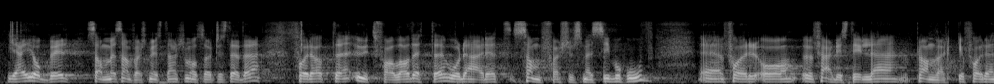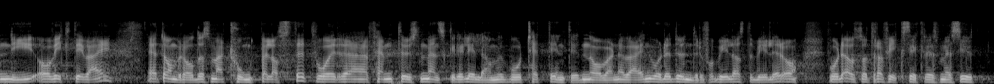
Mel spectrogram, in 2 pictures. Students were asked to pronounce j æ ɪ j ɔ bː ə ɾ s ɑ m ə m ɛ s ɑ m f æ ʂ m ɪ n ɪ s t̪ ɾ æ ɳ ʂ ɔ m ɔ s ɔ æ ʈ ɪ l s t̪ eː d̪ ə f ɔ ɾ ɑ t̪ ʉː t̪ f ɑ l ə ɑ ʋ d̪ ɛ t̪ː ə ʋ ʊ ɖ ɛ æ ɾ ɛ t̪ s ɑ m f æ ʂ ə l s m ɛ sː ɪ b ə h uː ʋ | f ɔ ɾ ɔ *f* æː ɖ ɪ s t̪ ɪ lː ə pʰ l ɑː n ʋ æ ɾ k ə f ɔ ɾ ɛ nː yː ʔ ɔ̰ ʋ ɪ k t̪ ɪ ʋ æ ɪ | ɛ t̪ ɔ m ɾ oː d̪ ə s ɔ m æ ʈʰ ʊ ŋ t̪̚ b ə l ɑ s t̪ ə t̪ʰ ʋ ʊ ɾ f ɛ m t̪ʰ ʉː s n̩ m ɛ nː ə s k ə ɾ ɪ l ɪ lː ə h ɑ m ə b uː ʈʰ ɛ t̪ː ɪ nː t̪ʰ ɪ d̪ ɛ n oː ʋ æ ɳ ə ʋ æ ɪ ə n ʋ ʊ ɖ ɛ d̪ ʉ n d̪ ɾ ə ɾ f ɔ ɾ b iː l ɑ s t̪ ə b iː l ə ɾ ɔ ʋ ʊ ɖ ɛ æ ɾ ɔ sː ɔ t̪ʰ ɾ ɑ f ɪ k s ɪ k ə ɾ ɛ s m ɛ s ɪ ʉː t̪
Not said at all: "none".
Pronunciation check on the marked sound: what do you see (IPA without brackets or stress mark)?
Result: f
